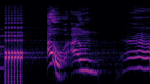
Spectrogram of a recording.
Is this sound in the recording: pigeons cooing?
no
